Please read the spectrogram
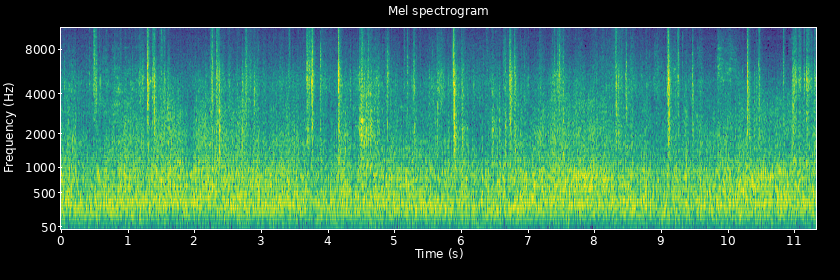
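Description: Gale-force wind buffeting the microphone on an open boat deck, a loud steady rushing noise. Scattered sharp clicks and ticks run through it.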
